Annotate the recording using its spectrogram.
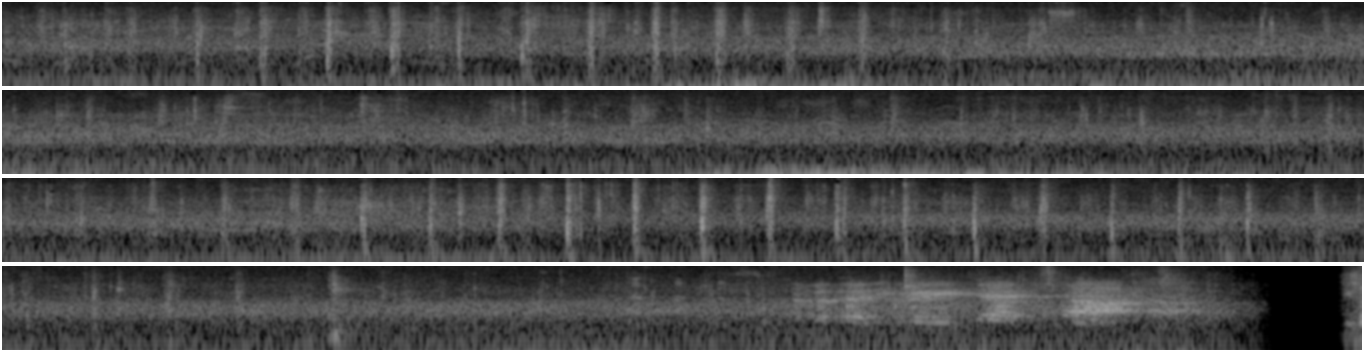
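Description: A horse trotting in hand on a gravel lane: a run of sharp hoofbeats crunching on the gravel, with the handler's running footsteps alongside.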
